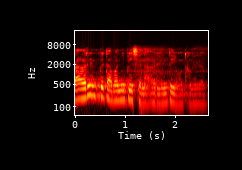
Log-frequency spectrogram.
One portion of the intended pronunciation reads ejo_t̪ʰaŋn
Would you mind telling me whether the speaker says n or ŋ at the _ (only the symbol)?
ŋ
